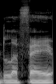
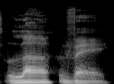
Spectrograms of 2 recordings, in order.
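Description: First: "LaFay" with an F sound; mispronounced name. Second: "LaVey" slowly, with a V sound; two separate slow syllables in "LaVey", V clear; corrected pronunciation. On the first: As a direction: say "LaFay", F opening the second syllable. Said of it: "I think I said LaFay earlier". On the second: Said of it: "It's LaVey". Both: Shown as a demonstration.

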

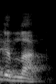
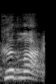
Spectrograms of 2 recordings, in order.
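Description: First: Said in the usual way. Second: Mock hearty call. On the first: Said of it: "he don't even said". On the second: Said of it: "He was like".

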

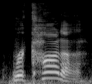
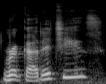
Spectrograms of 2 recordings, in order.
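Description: First: "Ricotta" with an open "ah" in the middle; corrected pronunciation. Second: "Ricotta" with an "uh" vowel in the middle; own pronunciation of ricotta. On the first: Shown as a demonstration. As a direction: say "Ricotta" as ruh-KAH-tuh, crisp k. Correcting the other's cheese pronunciation. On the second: Real, not acted. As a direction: say "Ricotta" as ruh-GUH-tuh, drawn out. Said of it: "You can't pronounce the cheeses".

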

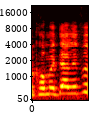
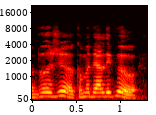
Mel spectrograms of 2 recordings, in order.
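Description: First: Higher, brash Quebecois "Comment allez-vous" with a rising end; Quebec French accent. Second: Put-on soft, proper Parisian French accent; a light imitation of a Paris French speaker, "comment allez-vous" smooth and softer. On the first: Retold or imitated. Host contrasting Quebec with Paris, brash Quebec French accent. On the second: Host showing how Parisians speak French, soft Parisian French accent. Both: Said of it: "they speak like this".

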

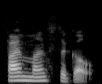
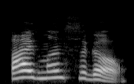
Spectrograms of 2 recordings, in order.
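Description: First: Said in the usual way. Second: Five months ago, pitched high and slowed right down; indignant stress. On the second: Shown as a demonstration. Complaining to the host about the late email, indignant. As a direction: lean hard on Five months ago in disbelief.

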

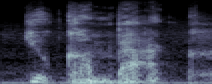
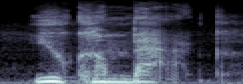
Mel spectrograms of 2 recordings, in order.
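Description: First: Soft eerie whisper. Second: Said in the usual way. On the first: Retold or imitated. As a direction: whisper it like a ghost. Whispering the EVP.

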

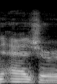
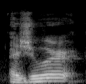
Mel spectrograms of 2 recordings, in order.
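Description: First: "Azure" said as AZH-er; "Azure" stressed up front, ending in a weak "er"; stress on first syllable. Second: "Azure" said as a-ZHOOR; "Azure" with a long "oo", stressed at the end; stress on second syllable. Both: Retold or imitated. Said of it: "did correct himself when he said".

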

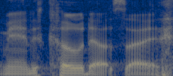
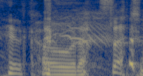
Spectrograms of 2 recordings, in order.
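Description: First: "cold" said as "coad", lower and relaxed; dropped L accent. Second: "cold outside" said through a laugh; laughing while echoing "It's cold outside"; laughing repeat. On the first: A friend mimicking the speaker's dropped L, lower voice. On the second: The speaker laughing at his own L, echoing the line. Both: Retold or imitated.

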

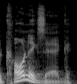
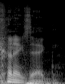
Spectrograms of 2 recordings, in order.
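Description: First: Koenigsegg said "KOH-nig-zeg"; mispronounced name. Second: Koenigsegg said lower, as "KUH-nig-zeg"; corrected pronunciation. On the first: Real, not acted. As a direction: say Koenigsegg with a long O, as in "cone". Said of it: "It's Koenigsegg". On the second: Shown as a demonstration. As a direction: echo Koenigsegg with a short "kuh" instead of "koh".

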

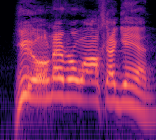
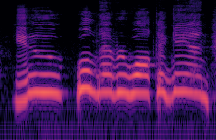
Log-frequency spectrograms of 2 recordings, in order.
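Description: First: Raised, higher voice of a taunting devil; devil's taunt. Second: Small, high, soft devil voice; devil's weakened taunt. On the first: Devil taunting a bedridden man, raised-voice taunt. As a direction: taunt them in a high, forceful voice. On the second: Devil losing ground to a believer, small soft taunt. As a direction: taunt slowly, shrunk to a faint high voice. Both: Retold or imitated. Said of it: "the devil was like".

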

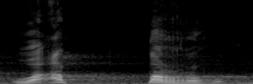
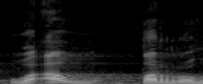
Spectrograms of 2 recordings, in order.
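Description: First: "وأضطره" said slowly as wattarrahu, the ض merged into ط; dad assimilated. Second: "وأضطره" said slowly with a full ض sound, as written in the book; with the dad sound. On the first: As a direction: go straight from alif to ط in "وأضطره" with no ض. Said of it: "ألف طاء مباشرة بدون ضاد". ("وأضطره" بإدغام الضاد في الطاء) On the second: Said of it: "هي ليست". ("وأضطره" بنطق الضاد واضحة) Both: Shown as a demonstration.

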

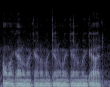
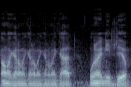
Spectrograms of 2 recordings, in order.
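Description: First: Softer, lower, fretful oh my God on repeat; quiet, lower anxious chant of oh my God; anxious muttering. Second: Soft, lower, repeated fretting; whisper-panic under the covers; quiet worried loop of oh my God; anxious muttering. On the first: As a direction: mutter it to yourself, lying awake panicking. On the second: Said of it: "And I'm like". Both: Retold or imitated.

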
